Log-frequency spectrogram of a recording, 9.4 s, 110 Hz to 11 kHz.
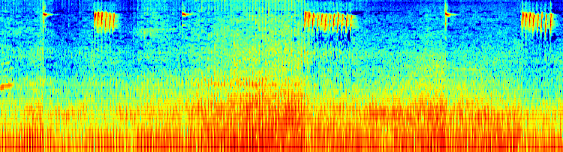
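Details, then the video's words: Olive-backed sunbird singing, with brief high buzzy trills of rapid notes at intervals among thin single tsip notes, over a loud steady engine rumble like a passing motorcycle. "BURUNG KONIN SUARA GACOR FUL MATERI 100% JERNIH"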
